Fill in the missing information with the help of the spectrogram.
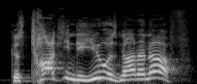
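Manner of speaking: high, loud exaggerated plea; high mock whine. Pastor mimicking a gossip talking to God, high exaggerated whine. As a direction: squeal like a gossip.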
